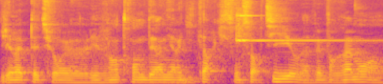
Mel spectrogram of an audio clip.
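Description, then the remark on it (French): A thin, steady electronic tone from a phone rings out partway through, holding as a faint high beep beneath continuous conversational speech. “t'inquiète, c'est un téléphone, ils croiront que c'est leur.”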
